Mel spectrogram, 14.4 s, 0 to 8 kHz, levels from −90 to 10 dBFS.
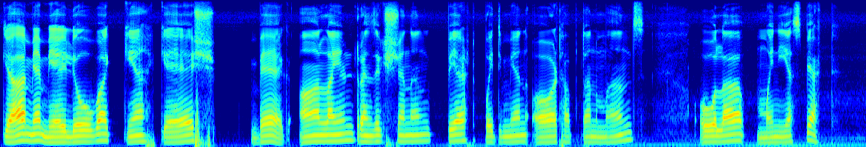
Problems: none marked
